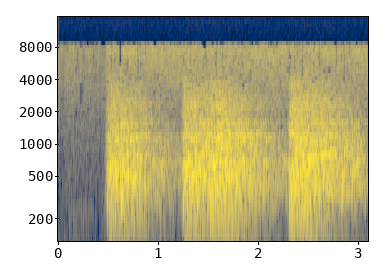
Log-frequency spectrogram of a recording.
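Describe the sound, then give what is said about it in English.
Three loud rifle shots ring out, each a sharp blast followed by a long, decaying rumble. The shots come roughly a second apart, with nothing else heard between them. “Use that rifle”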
